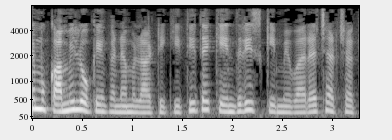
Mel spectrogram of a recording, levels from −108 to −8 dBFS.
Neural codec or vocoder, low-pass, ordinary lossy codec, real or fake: none; 7.2 kHz; none; real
